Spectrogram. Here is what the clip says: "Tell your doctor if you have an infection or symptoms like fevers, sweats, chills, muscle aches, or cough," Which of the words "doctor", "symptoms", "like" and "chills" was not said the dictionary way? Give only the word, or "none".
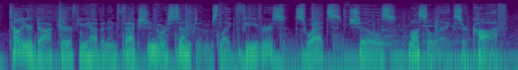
none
